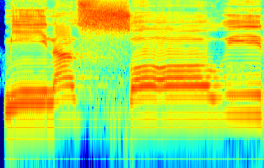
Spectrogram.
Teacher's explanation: Alif kemudian lam dan diikuti tanda tasydid. Ini disebut bacaan idgham syamsiyah atau alif lam syamsiyah. Alif dan lamnya diabaikan, tidak usah dibaca.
